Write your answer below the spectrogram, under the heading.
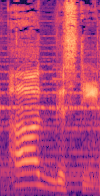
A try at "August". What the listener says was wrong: It's August. There's no N, it's just August.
